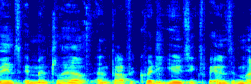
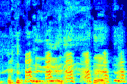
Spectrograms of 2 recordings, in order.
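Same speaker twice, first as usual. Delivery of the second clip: high, loud burst of laughter; a sudden delighted laugh; 5 dB louder than usual. Real, not acted. Host laughing that the guest is doing his script.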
